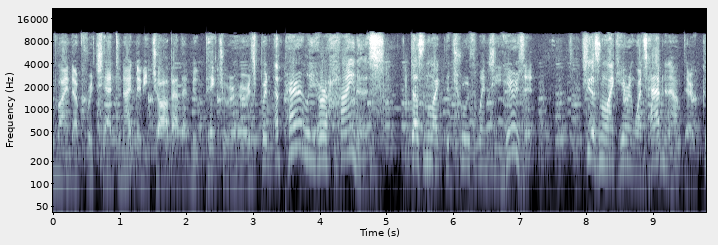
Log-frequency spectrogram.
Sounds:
music, speech

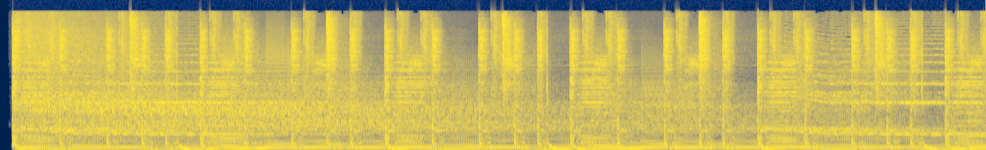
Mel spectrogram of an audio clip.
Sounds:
electronica, music, sampler

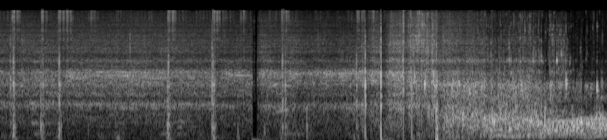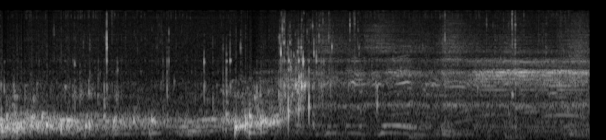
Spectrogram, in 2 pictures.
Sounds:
gurgling, speech, music

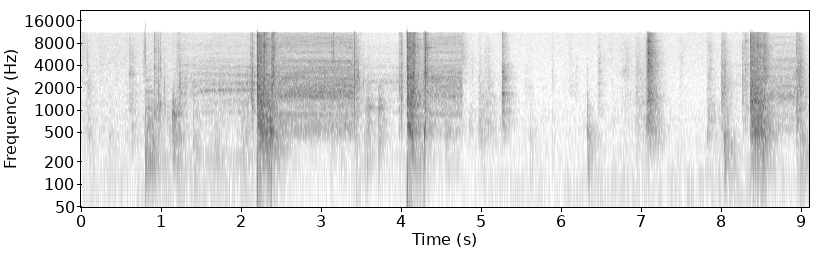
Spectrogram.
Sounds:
wood, tools

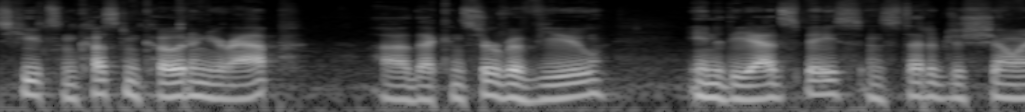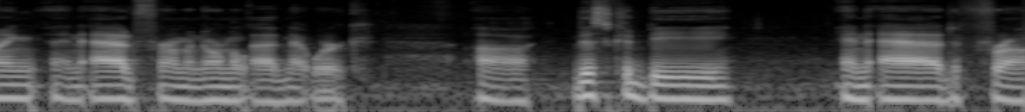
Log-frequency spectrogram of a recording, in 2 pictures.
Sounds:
speech

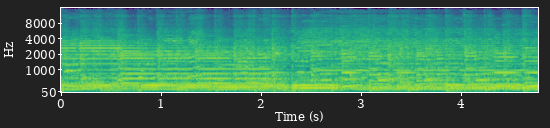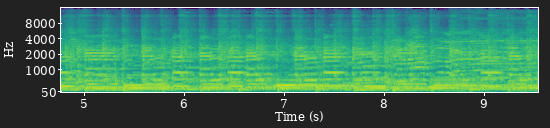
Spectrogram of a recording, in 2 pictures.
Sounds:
strum, music, plucked string instrument, guitar, electric guitar, musical instrument

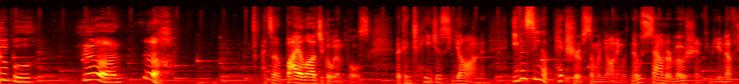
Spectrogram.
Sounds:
speech, music

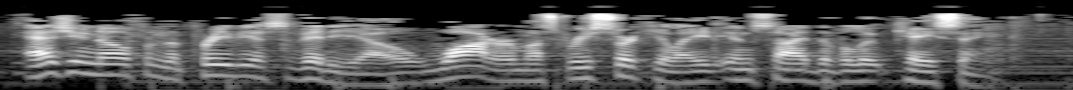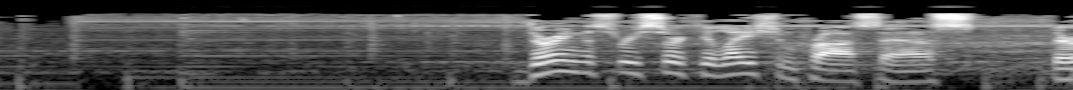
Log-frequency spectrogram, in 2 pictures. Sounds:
speech, music

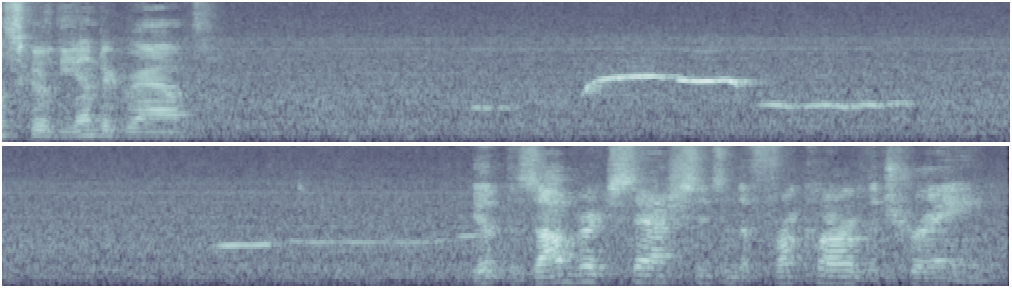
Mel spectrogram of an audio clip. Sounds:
inside a small room, speech

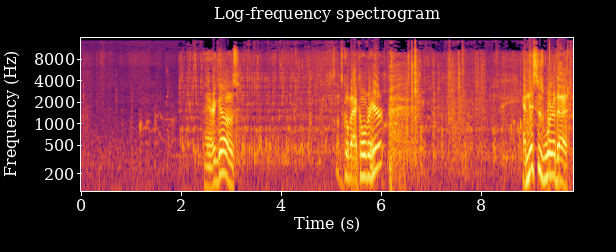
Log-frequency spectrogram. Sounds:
rooster, animal, speech

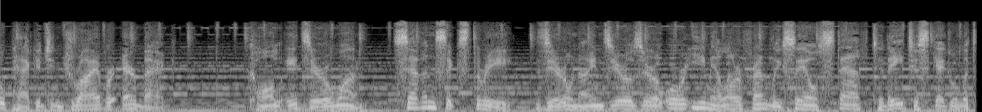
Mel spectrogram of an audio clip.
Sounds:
speech, music

